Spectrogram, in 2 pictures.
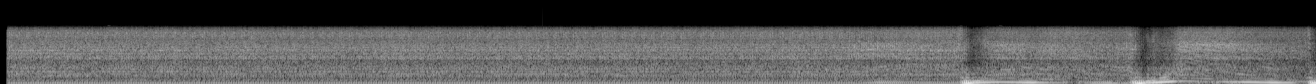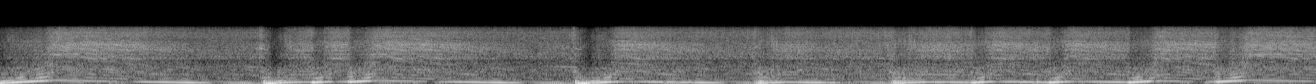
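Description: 1996 Honda Accord LX's 2.2-litre four-cylinder breathing through a Prelude intake and airbox with a K&N filter and no lower resonator box: idling steadily, then blipped on the throttle about a dozen times from about ten seconds in, each rev rising sharply and dropping back to idle, the blips coming quicker and smaller near the end.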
